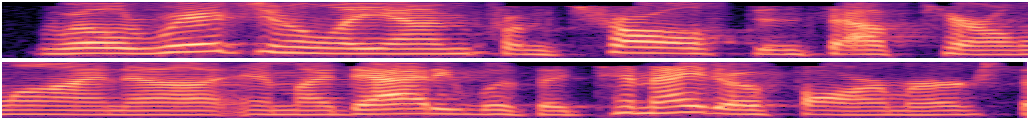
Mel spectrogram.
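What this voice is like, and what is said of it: Slight Southern twang. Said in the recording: “you have a little twang”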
